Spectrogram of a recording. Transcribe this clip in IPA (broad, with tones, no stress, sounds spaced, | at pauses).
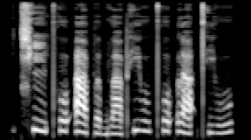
t͡ɕʰ ĩ˥˧ pʰ o˦ ʔ a˧ p ə˨˩ b w a˨˩ pʰ j u˥˧ pʰ o˦ ʔ l a˨ ʔ t̪ʰ j u˨˦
